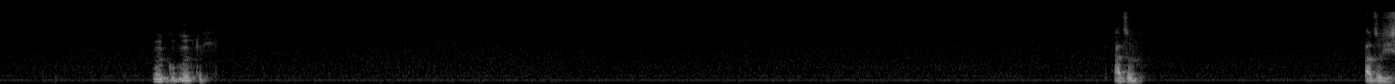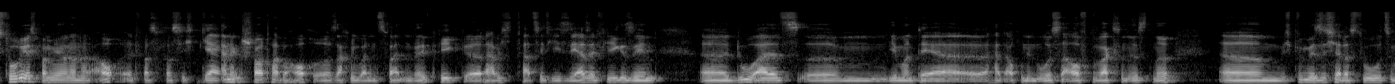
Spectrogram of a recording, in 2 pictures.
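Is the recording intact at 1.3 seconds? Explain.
Yes, the audio is intact at 1.3 seconds, with no dropout, click, distortion or other fault at that moment.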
